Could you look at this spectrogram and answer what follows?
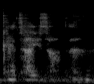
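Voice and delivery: hushed, breathless whisper. Retold or imitated. Wife whispering a confession to her husband on the phone, hushed whisper. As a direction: whisper it like a secret.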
